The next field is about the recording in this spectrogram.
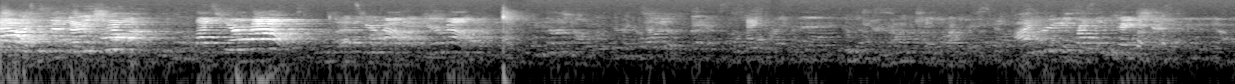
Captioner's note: shouting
